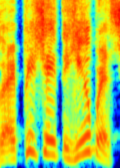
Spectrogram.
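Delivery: very high-pitched, nerdy voice. Retelling what Richard Sawinski's son said to them, nerdy voice. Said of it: "He had like a nerdy voice".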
